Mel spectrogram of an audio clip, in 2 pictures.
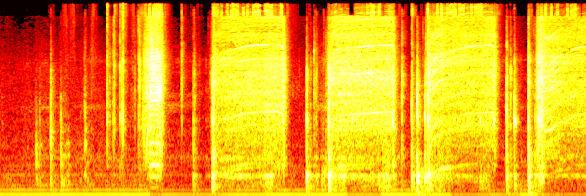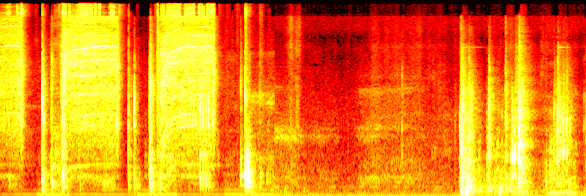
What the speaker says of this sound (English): now I will just open the cover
